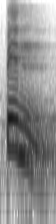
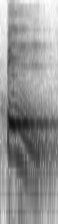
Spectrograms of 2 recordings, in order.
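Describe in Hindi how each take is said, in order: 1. स्वर छोटा है, जैसे 'sit' में। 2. स्वर छोटा है, जैसे 'sit' में।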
